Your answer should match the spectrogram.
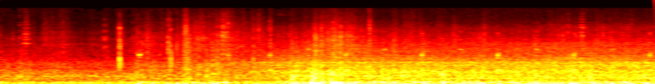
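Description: Engine and road noise heard from inside a vehicle's cab as it climbs a freeway on-ramp and merges: a steady low rumble that grows louder about halfway through.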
